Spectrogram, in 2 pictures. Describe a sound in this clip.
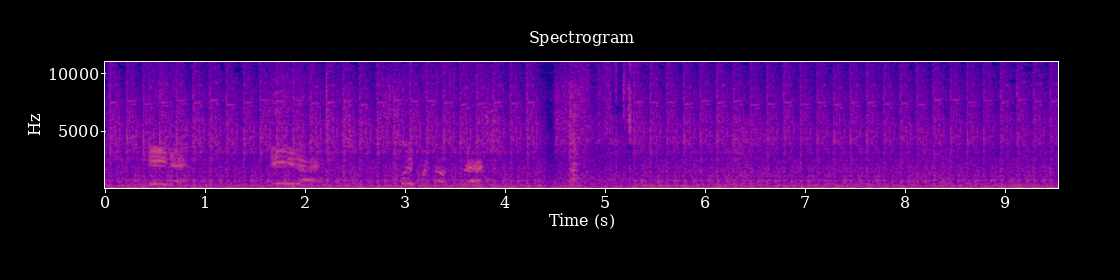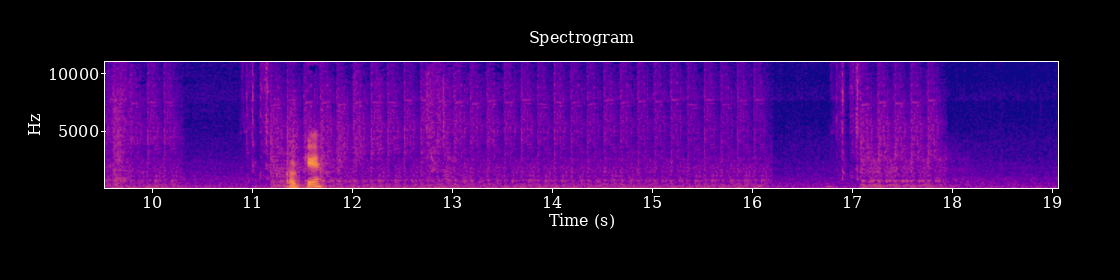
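A speedboat engine drones.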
